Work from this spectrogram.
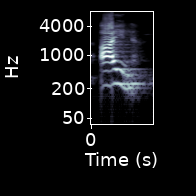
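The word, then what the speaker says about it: aisle: के बाद एल आए तो एस के बाद अगर एल आएगा तो वहां पर क्या साइलेंट होगा यस साइलेंट होगा इसको आइल बोलते हैं आइल ठीक इसको आइल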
